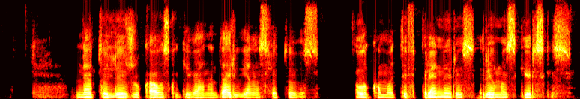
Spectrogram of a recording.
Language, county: Lithuanian, Vilnius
